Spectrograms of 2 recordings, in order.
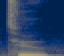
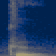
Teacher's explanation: So if I wanted to double tongue, I would say tu, ku, tu, ku. Tu is the front of your tongue, ku is the back of your tongue.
